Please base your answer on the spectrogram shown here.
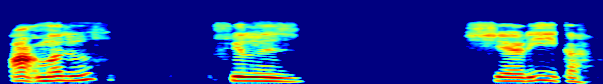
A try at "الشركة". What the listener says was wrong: في الشركة. If you say شركة, that means something different entirely. So you've added يا. في الشركة.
